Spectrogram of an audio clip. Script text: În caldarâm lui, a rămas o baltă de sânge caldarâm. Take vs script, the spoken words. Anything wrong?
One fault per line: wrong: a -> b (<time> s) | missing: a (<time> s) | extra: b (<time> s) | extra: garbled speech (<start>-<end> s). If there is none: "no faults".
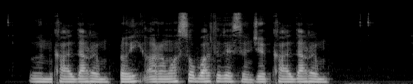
no faults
